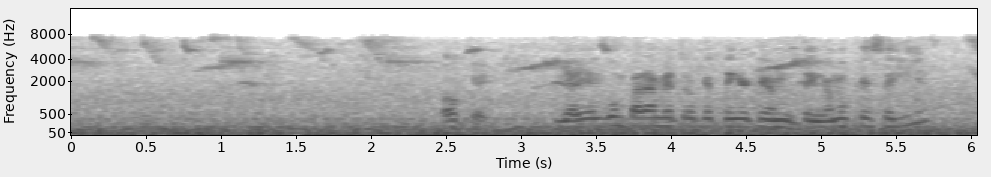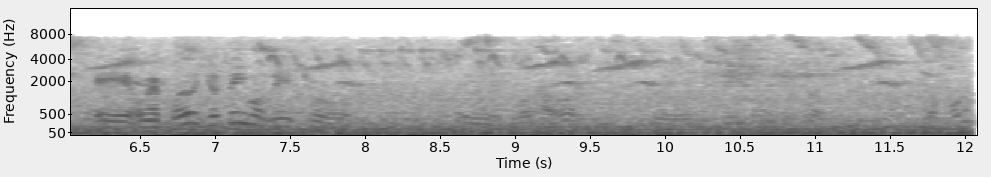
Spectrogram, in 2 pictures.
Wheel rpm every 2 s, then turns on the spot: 0, 0, 0, 0, 0, 0.
none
